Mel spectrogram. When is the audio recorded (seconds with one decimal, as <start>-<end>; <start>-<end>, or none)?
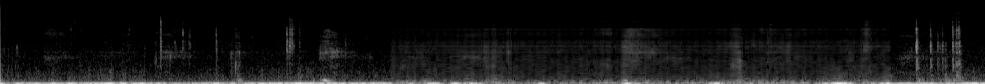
0.0-3.9; 8.9-9.9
